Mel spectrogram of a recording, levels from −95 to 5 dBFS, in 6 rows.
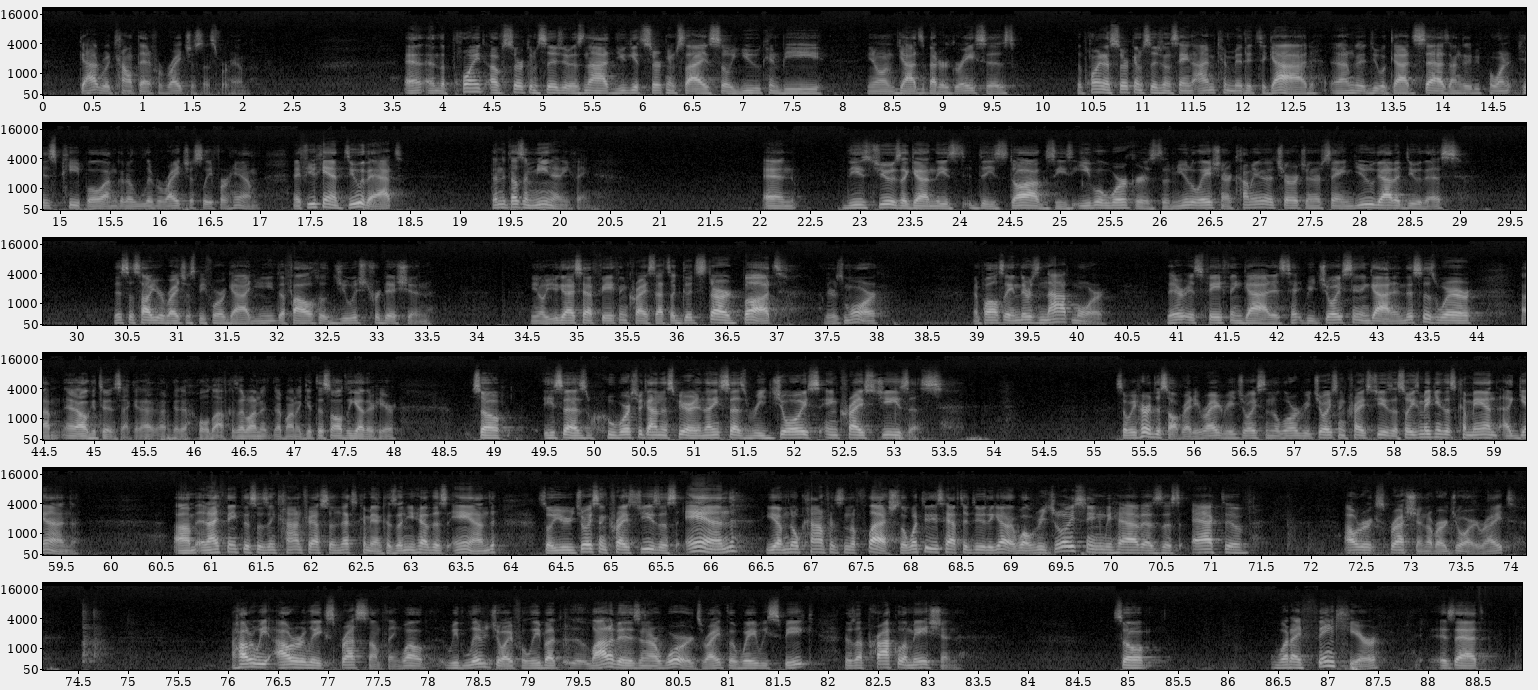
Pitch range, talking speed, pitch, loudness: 100-125 Hz, 200 wpm, 115 Hz, -34 LUFS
